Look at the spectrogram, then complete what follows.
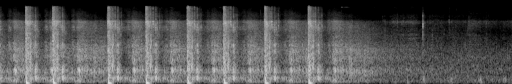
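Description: AR-style rifle fired in a quick string of about nine shots, roughly 0.4 s apart, with the echo trailing away over a second or so after the last shot.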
